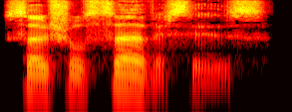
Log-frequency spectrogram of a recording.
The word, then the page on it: social service: British English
